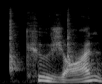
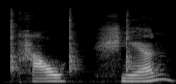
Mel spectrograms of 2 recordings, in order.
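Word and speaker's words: 口弦: me playing this, but I refer to this as a Kujan. That is not correct. It is Kaoxian, and that's as close as I can pronounce to it.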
